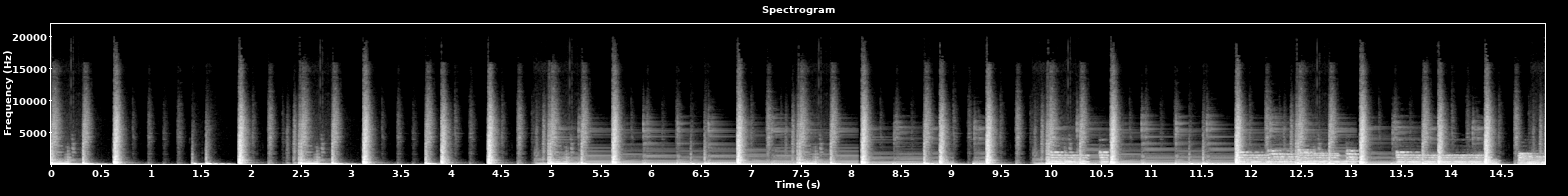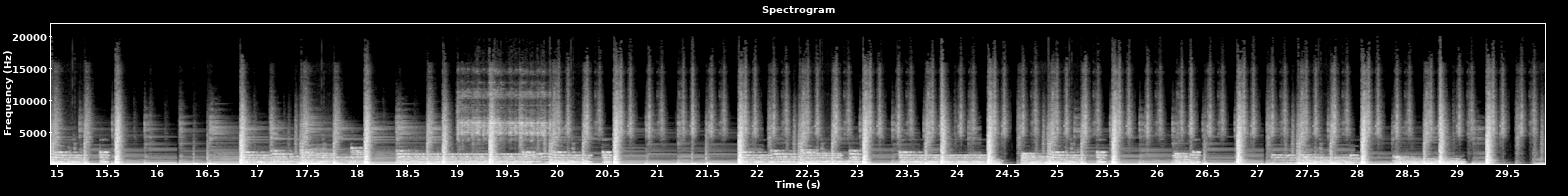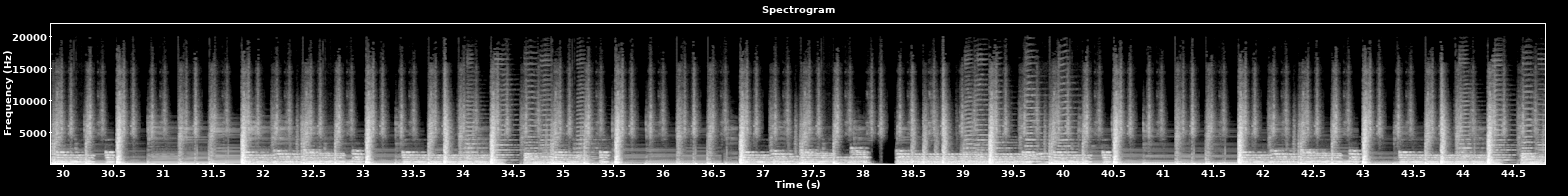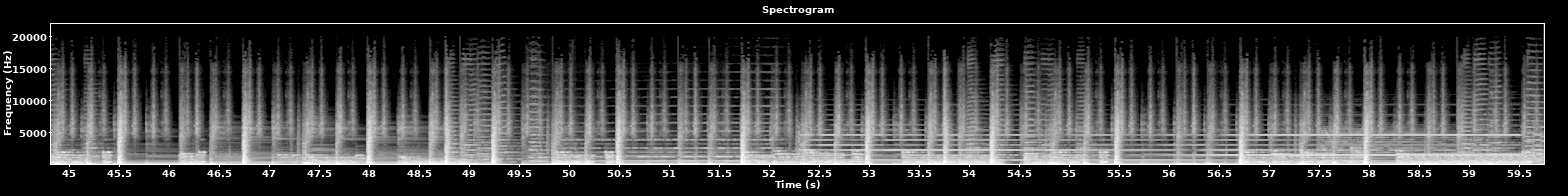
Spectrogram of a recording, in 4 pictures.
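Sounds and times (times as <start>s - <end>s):
funk rock music: 0.0s - 0.8s, 2.0s - 3.1s, 3.8s - 59.7s.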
